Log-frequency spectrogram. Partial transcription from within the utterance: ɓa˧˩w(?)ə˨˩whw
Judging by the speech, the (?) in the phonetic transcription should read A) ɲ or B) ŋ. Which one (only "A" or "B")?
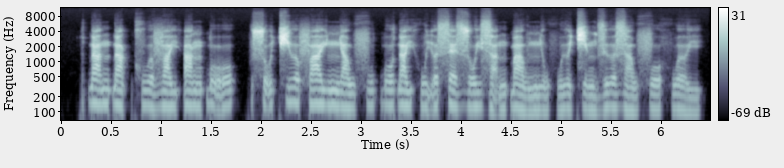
A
